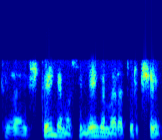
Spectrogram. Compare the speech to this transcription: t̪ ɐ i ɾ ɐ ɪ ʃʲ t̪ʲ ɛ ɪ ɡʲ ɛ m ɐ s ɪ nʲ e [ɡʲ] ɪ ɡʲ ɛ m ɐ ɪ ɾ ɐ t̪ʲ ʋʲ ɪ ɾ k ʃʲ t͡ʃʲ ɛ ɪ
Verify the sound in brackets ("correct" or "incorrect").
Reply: incorrect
